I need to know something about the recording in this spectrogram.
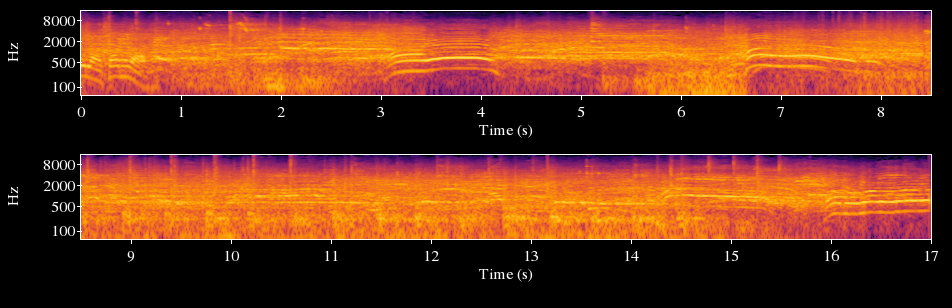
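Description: Young girls shout and cheer loudly in an echoing hall.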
